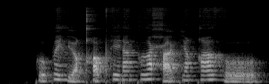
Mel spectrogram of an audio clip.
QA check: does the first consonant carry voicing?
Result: no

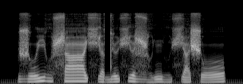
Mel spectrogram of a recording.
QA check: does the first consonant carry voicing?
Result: yes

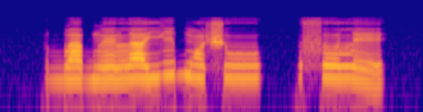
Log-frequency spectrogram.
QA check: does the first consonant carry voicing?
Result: yes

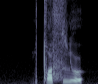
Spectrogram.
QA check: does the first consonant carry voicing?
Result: no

